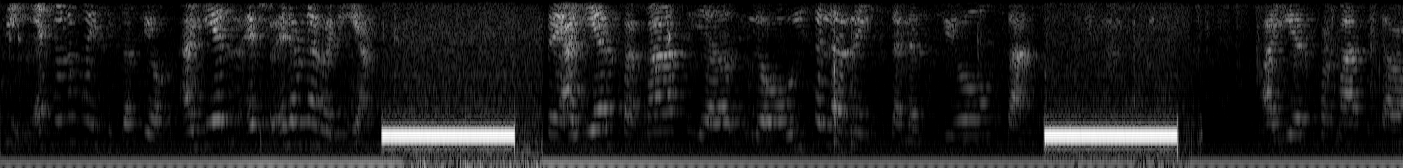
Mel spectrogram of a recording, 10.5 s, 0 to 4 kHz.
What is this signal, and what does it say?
Ringback tone (China, 450 Hz), with speech.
